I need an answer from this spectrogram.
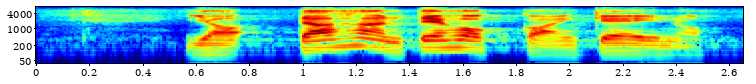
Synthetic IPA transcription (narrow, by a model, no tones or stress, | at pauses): jɑt̪æɦænt̪eɦokːɑiŋkeino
